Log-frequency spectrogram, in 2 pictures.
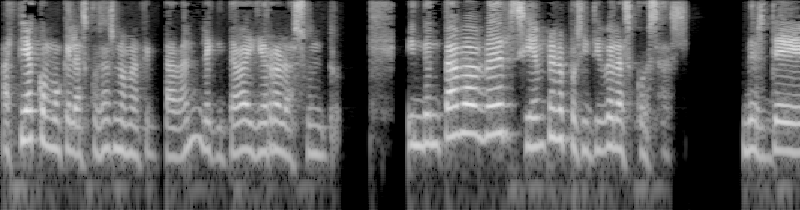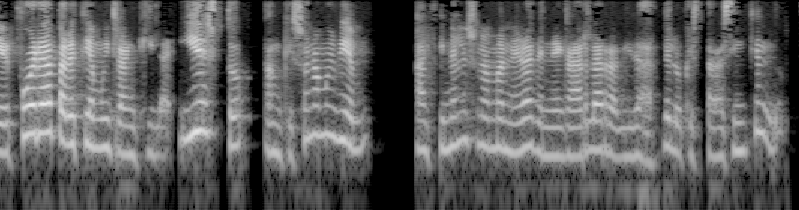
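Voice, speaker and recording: A woman with a Spanish accent from Spain, a therapist calmly telling viewers her own story in a candid, confiding monologue. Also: mid-range voice, a little fast. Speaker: therapist who treats eating issues. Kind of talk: personal reflective monologue to viewers.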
